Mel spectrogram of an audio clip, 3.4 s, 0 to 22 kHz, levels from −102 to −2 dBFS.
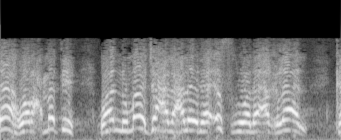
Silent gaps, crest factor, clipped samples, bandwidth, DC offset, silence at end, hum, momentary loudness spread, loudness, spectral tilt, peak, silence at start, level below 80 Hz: none; 8 dB; under 0.1%; 7.4 kHz; 0.5%; 0 s; none; 5 LU; -12 LUFS; -4.5 dB/octave; -2 dBFS; 0 s; -44 dBFS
